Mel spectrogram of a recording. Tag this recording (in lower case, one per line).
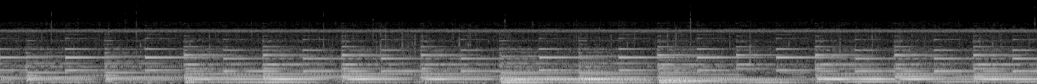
music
